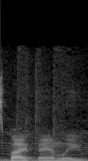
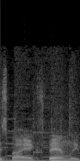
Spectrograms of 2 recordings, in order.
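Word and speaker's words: Spy × Family: And also you got Spy Family, who some say Spy X Family, but some say the X is silent.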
